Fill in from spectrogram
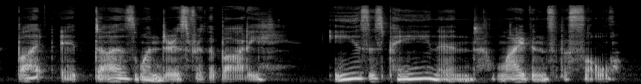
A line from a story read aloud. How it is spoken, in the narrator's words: chuckled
